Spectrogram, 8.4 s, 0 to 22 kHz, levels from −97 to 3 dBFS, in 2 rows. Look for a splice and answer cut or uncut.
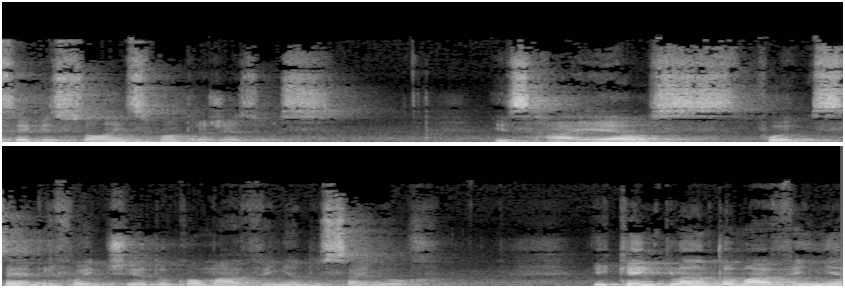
uncut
